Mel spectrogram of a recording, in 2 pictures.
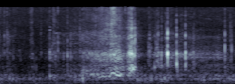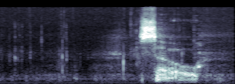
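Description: A man handles a small plastic device up close, with soft clicks and rustles.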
